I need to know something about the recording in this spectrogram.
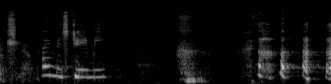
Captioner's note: laughs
